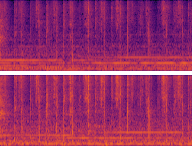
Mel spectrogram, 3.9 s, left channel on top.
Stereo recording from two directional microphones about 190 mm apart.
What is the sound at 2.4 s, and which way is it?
Shuffling cards, 25° right (ahead or behind).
